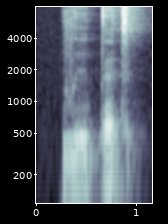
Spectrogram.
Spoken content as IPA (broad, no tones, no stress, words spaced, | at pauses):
veːbd̪æt͡s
